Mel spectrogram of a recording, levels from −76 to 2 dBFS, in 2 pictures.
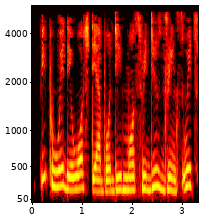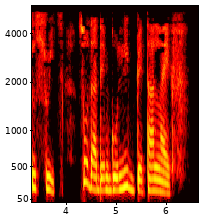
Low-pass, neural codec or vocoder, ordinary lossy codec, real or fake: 5.4 kHz; none; MP3, 24 kbps; real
